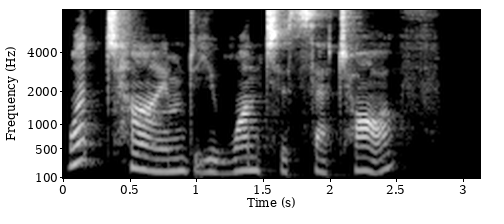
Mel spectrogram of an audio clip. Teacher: the verb and the particle are both stressed and set off but the off the particle is slightly louder than the verb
